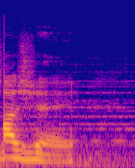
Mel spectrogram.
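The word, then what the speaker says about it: Maje: It's pronounced Mahe. At least that's how the voice actors pronounced it.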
